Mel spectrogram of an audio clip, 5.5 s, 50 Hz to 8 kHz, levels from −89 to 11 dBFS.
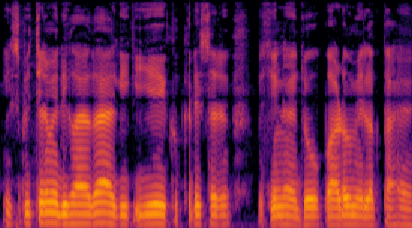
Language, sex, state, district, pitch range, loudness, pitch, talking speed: Hindi, male, Haryana, Charkhi Dadri, 110-120 Hz, -15 LUFS, 115 Hz, 195 wpm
